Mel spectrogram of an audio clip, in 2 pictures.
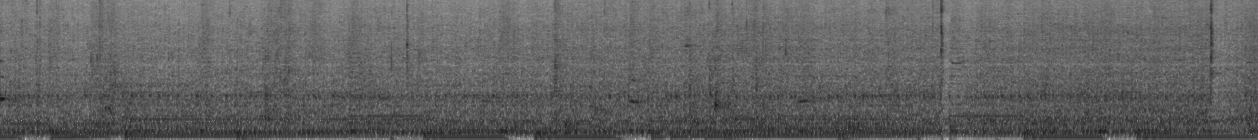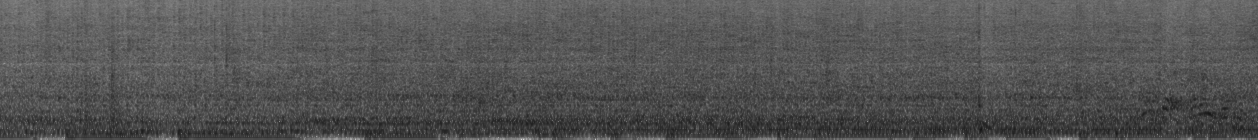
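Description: A boat's engine hums steadily on the water.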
